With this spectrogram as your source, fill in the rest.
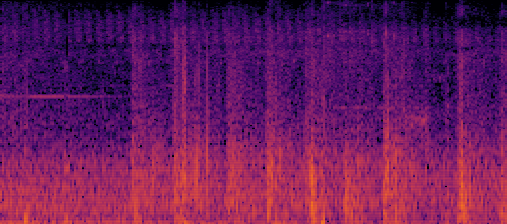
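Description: Footsteps rustle through undergrowth.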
